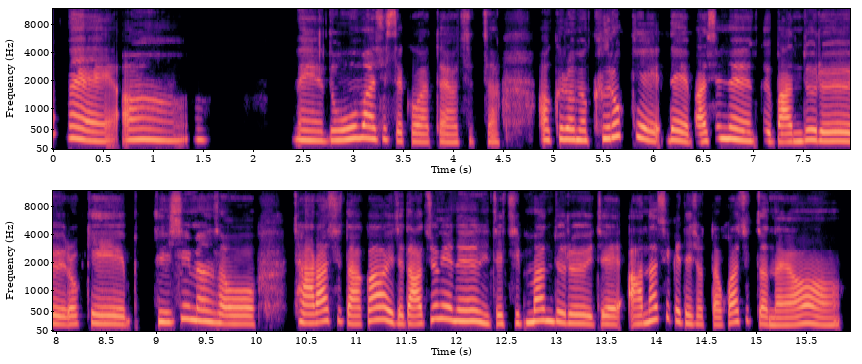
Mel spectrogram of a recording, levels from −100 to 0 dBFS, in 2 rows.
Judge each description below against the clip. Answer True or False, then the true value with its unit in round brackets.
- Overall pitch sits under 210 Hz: False (230 Hz)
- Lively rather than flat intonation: False (4.5 semitones)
